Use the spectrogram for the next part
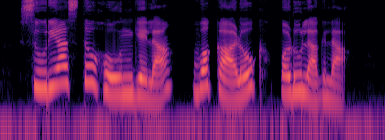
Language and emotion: Marathi, neutral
